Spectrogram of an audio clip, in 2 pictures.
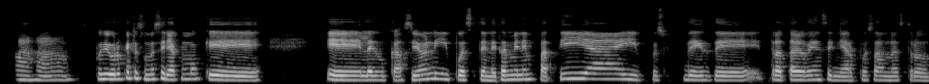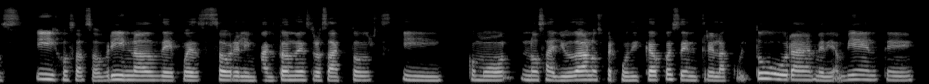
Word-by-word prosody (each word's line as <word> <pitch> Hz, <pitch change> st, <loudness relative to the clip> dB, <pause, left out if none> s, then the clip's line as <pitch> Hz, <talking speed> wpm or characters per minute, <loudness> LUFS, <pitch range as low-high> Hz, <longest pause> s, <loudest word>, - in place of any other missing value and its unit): Ajá, 205 Hz, -1 st, -4 dB, 0.2 s
pues 245 Hz, -1 st, +2 dB
yo 240 Hz, -, +7 dB
creo 245 Hz, +1 st, +2 dB
que 290 Hz, -, +3 dB
tu 280 Hz, -, 0 dB
zona 240 Hz, -3 st, -2 dB
sería 240 Hz, -3 st, +4 dB
como 245 Hz, +1 st, -5 dB
que, 200 Hz, -4 st, +5 dB, 0.6 s
eh, 205 Hz, -3 st, +7 dB
la 205 Hz, -, +6 dB
educación 200 Hz, +4 st, -1 dB
y, 245 Hz, -2 st, -1 dB
pues, 210 Hz, -3 st, 0 dB
tener 195 Hz, -3 st, +1 dB
también 220 Hz, +1 st, +3 dB
empatía 250 Hz, 0 st, +1 dB
y, 225 Hz, -3 st, -2 dB
pues, 205 Hz, -1 st, -11 dB
desde 200 Hz, +3 st, -1 dB
tratar 210 Hz, -1 st, +3 dB
de 210 Hz, -, 0 dB
enseñar, 195 Hz, -4 st, -3 dB
pues, 200 Hz, +1 st, -10 dB
a 200 Hz, -, -2 dB
nuestros 190 Hz, -2 st, -7 dB
hijos, 225 Hz, -4 st, 0 dB
a 195 Hz, -, -3 dB
sobrinos 200 Hz, +1 st, 0 dB
de, 190 Hz, -1 st, -1 dB
pues, 190 Hz, -1 st, -1 dB
sobre 200 Hz, -2 st, +2 dB
el 185 Hz, -, -3 dB
impacto 185 Hz, +1 st, -2 dB
de 205 Hz, -, +3 dB
nuestros 200 Hz, -2 st, -2 dB
actos 190 Hz, +2 st, -2 dB, 0.3 s
y 190 Hz, -3 st, -5 dB, 0.2 s
cómo 195 Hz, +5 st, -3 dB
nos 205 Hz, -4 st, -3 dB
ayuda 195 Hz, +1 st, +2 dB
o -, -, +2 dB
nos 210 Hz, 0 st, -3 dB
perjudica, 205 Hz, -1 st, -1 dB
pues, 235 Hz, +1 st, -2 dB
entre 190 Hz, -1 st, -2 dB
la 180 Hz, -1 st, -2 dB
cultura, 225 Hz, -6 st, 0 dB
el 205 Hz, -, -7 dB
medio 185 Hz, -2 st, -4 dB
ambiente. 210 Hz, -2 st, -5 dB
205 Hz, 170 wpm, -23 LUFS, 195-220 Hz, 0.6 s, yo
